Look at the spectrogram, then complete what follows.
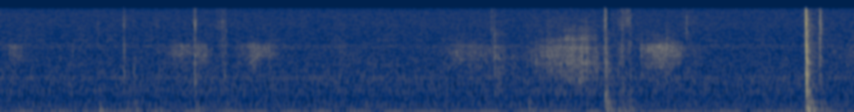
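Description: Computer keyboard keys tapped a few times, as sparse single clicks, with one much louder keystroke near the end.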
